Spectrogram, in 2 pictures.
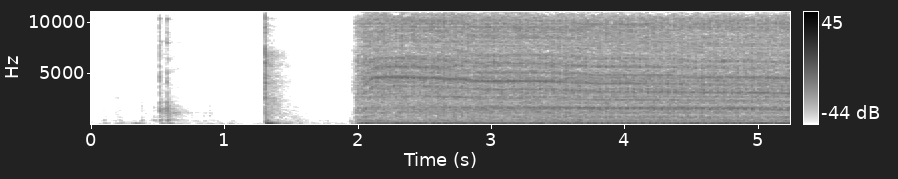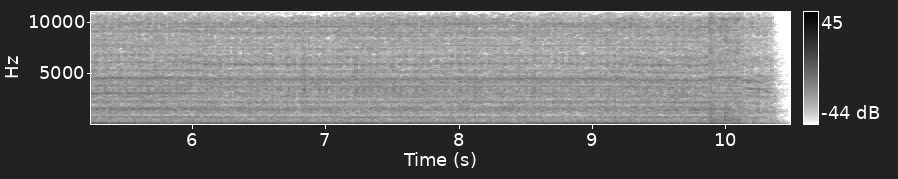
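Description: A drill bit bores through hard stainless steel in a steady, loud, continuous grinding drone lasting about eight seconds, after a few brief knocks at the start.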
